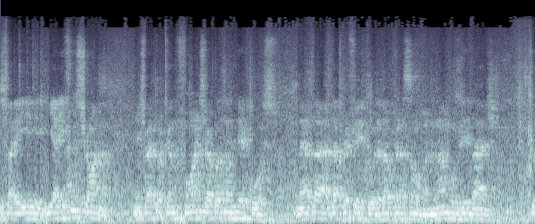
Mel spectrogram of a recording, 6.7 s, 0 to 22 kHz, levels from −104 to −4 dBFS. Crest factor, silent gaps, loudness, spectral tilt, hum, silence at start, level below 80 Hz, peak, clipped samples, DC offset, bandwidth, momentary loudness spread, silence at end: 10 dB; none; -12 LUFS; -7 dB/octave; none; 0 s; -26 dBFS; -2 dBFS; under 0.1%; under 0.1%; 13.5 kHz; 4 LU; 0 s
